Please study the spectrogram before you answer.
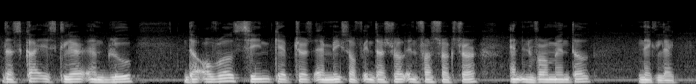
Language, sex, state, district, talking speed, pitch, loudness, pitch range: English, male, Nagaland, Dimapur, 155 wpm, 115 Hz, -14 LUFS, 110-125 Hz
